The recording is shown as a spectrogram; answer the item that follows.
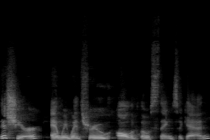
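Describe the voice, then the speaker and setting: Her voice is a woman's, set at a fairly low pitch. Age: 60s. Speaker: gym member sharing testimonial. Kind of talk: testimony.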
